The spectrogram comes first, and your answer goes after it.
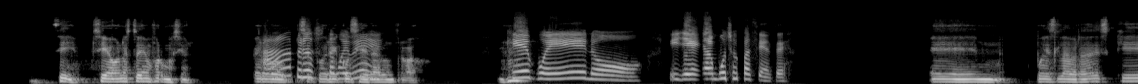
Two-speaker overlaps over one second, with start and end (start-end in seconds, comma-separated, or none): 2.6-3.9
